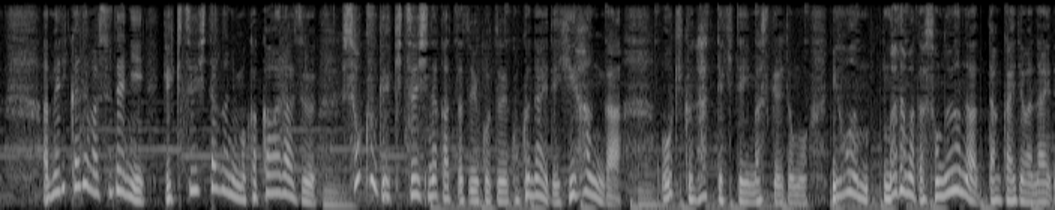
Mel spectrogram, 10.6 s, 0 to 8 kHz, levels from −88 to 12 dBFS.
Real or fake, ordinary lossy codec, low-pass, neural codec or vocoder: real; none; 7.2 kHz; none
